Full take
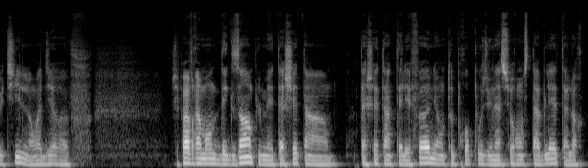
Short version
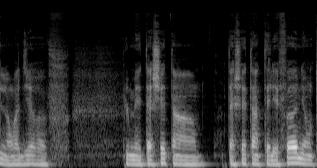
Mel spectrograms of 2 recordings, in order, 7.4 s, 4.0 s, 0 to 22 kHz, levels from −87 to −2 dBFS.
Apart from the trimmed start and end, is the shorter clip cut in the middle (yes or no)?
yes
